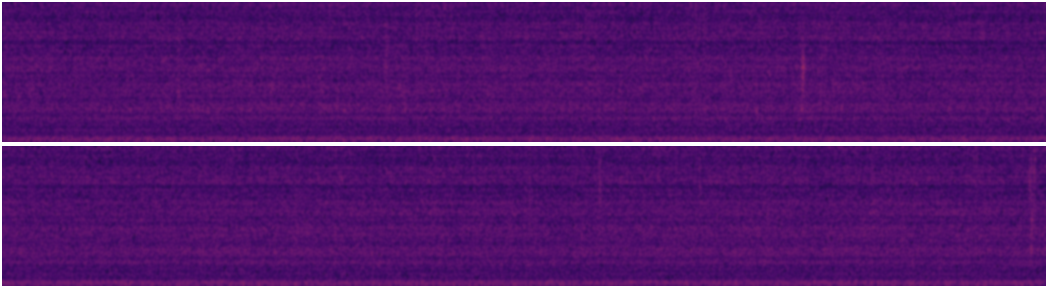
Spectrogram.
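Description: Steady mechanical hum with a constant hiss and a faint high whine, unchanging throughout, like a running ventilation fan or air conditioner.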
